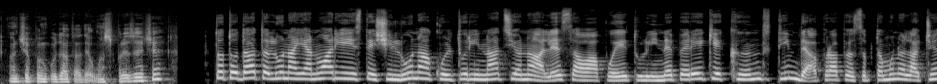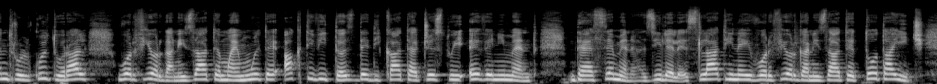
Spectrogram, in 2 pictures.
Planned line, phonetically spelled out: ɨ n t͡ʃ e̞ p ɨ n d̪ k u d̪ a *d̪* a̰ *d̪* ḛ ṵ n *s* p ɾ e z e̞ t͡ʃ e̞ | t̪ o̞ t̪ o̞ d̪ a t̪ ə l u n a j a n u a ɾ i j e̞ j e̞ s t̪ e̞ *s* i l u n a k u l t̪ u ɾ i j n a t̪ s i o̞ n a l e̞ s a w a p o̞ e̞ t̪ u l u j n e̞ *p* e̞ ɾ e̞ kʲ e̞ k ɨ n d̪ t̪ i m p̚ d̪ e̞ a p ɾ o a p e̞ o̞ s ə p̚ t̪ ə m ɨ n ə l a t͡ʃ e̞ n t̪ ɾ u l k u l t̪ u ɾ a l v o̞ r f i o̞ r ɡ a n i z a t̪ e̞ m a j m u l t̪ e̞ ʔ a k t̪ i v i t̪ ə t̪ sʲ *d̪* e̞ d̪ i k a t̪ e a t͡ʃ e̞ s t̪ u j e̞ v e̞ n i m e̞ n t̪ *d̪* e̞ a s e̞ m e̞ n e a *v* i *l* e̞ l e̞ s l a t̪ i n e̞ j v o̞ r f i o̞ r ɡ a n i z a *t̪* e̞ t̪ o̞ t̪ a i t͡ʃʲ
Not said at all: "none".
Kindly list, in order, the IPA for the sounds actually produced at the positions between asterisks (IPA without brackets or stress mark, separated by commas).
t̪, d̪, s, ʃ, p, d̪, d̪, z, l, t̪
